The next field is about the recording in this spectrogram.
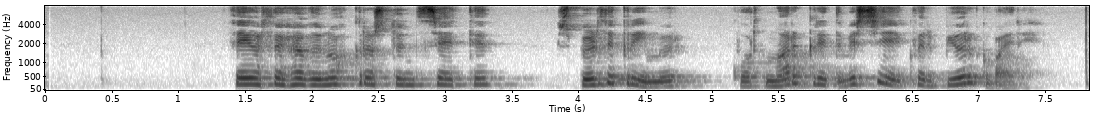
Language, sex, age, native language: Icelandic, female, 40-49, Icelandic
